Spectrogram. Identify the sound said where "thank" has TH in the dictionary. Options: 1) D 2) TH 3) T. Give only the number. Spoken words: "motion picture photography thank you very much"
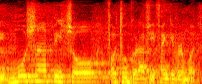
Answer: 3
